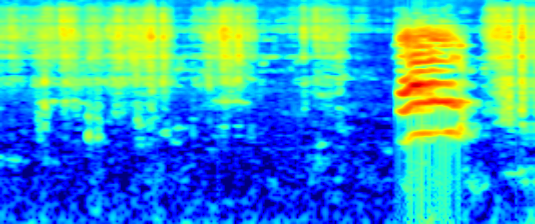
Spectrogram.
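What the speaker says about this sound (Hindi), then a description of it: "ये तो बिल्ली निकला इसके नीचे से, फालतू में ही डर गए।" A single clear cat meow rings out, loud and close, after a stretch of faint rustling and scattered small noises.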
